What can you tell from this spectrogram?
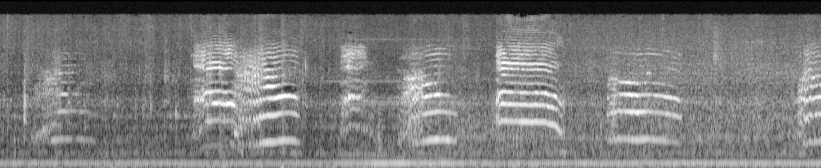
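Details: Pet cats meowing indoors: a series of drawn-out, harmonic meows, some rising then falling and others slurred downward, about eight calls spread over twelve seconds, over a steady low electrical hum.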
